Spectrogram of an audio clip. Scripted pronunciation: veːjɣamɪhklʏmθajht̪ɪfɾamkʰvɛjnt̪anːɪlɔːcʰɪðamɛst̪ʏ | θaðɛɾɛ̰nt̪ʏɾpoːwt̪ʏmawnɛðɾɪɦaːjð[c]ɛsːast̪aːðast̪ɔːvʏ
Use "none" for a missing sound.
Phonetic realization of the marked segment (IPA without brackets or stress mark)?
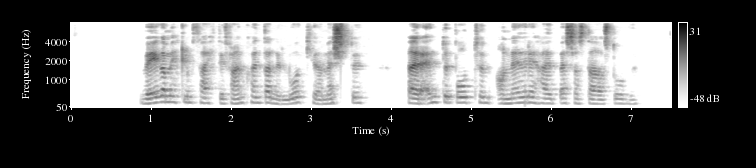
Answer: p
